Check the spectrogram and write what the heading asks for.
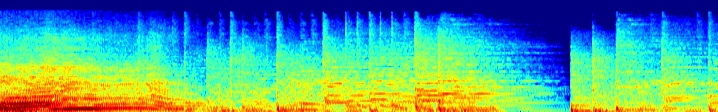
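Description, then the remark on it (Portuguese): A car engine roars loud as it shifts into first gear and accelerates, the revs climbing steadily, then briefly dropping off before surging again as if shifting gear. “engata a primeira e acelera!”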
